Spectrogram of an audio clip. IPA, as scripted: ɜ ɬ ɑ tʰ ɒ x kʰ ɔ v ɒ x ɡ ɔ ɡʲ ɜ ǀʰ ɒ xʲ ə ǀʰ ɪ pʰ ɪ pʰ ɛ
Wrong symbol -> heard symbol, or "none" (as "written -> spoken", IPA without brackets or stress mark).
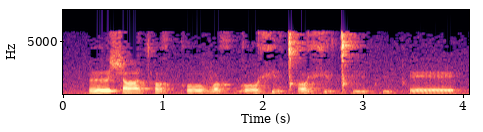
ɡʲ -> xʲ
